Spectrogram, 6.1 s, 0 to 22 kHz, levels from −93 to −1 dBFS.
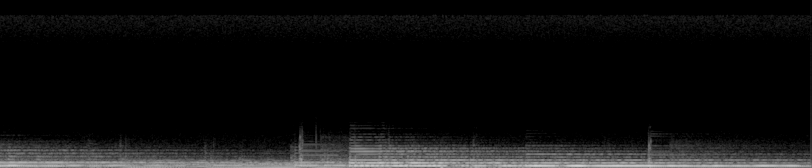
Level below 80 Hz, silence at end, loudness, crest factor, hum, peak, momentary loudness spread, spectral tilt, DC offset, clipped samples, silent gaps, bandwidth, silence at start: -84 dBFS; 0 s; -30 LUFS; 12 dB; none; -18 dBFS; 10 LU; -10.5 dB/octave; under 0.1%; under 0.1%; none; 3.9 kHz; 0 s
